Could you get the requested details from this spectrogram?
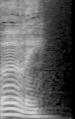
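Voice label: "burly", British English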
